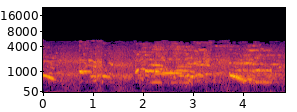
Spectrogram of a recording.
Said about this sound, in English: You can probably hear the crowd a little bit around us.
